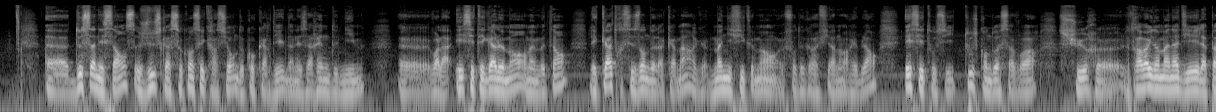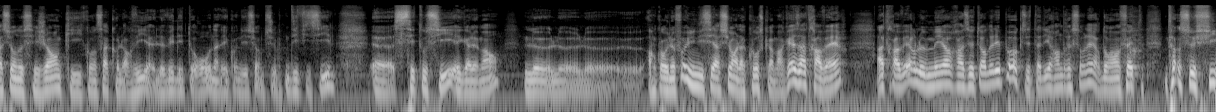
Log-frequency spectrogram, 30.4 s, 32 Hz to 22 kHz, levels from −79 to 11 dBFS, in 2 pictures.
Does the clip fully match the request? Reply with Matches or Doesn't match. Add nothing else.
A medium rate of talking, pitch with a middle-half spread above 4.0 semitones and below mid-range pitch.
Matches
